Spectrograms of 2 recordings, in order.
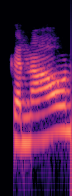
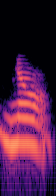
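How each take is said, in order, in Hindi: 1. शुरुआत में k की ध्वनि बोली जाती है। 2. शुरुआत में k की ध्वनि साइलेंट है। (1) "कनाव नहीं बोलते इसको" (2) "इसको पढ़ेंगे नो"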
